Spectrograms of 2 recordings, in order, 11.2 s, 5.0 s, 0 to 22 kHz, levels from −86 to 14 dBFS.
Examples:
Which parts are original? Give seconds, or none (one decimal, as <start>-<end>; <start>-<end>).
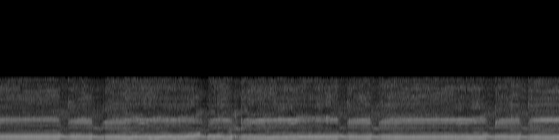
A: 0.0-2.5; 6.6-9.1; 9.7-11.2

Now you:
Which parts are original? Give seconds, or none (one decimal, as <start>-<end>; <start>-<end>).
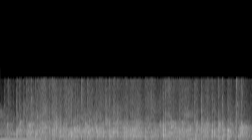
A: 0.0-0.8; 1.5-2.0; 4.6-5.0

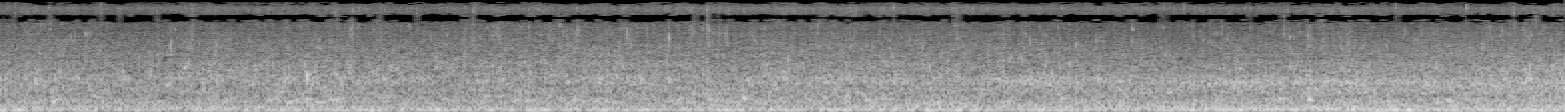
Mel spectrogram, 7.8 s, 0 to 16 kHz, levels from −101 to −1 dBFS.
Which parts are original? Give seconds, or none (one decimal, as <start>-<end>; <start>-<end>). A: 1.1-3.6; 5.3-7.8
